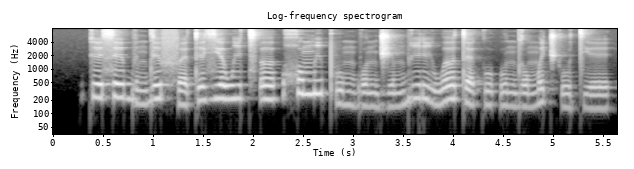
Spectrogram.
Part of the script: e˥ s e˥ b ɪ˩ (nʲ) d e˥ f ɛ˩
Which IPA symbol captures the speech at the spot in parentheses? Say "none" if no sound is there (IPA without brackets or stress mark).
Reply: n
